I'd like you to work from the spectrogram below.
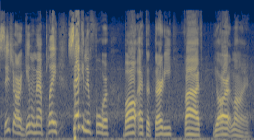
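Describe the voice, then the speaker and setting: Talking at a fairly slow pace, a man sounds animated against noticeable background noise. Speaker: sports play-by-play commentator. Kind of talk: live commentary. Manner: loud.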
